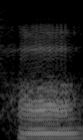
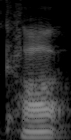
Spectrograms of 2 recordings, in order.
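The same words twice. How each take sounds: First: The vowel is held long. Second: The vowel is short.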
